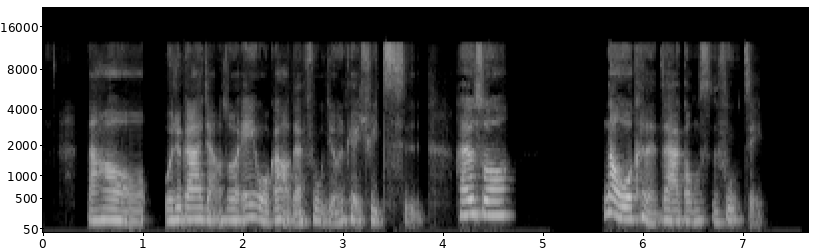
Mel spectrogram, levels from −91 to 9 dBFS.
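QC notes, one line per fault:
0.86–1.00 s, Bluetooth stutter: the receiver replays one short slice while packets go missing, so the speech buzzes. Unlike a dropout there is no silence, and speech resumes later, skipping about 116 ms, which fits roughly five lost packets.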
